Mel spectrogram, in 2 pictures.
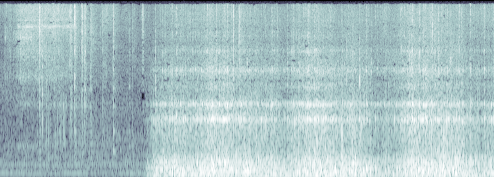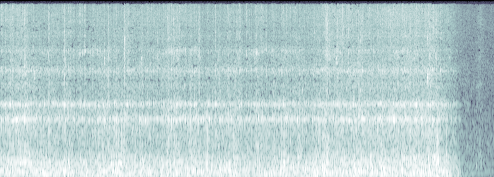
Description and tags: sound of rotary quern grinding bere-meal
